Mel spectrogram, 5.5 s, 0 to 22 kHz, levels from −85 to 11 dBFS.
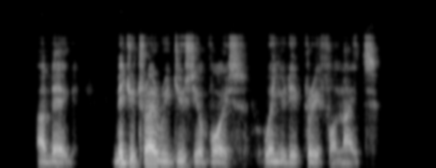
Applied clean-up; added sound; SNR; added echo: neural mask model Resemble Enhance denoiser.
